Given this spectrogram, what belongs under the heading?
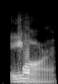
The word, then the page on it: AR: American English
